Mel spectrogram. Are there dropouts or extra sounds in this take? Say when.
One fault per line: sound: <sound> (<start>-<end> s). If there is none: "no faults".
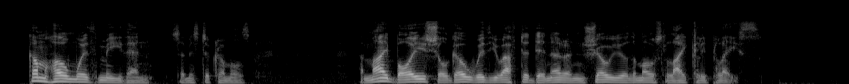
no faults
